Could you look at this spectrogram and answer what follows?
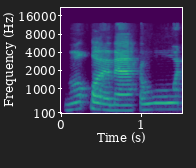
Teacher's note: qofnya itu dipantul qalqalah muqmahun. H-nya itu mad ad sukun.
